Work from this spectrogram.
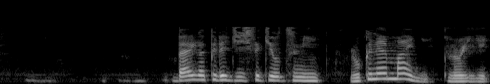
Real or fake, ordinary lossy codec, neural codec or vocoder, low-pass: fake; MP3, 24 kbps; autoencoder, 22.05 kHz, a latent of 192 numbers a frame, VITS, trained on one speaker; 7.2 kHz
